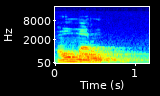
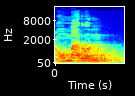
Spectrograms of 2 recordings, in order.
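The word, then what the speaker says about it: عُمَرُ: Umaru. Ya. Maka kita tidak boleh membaca Umarun, tidak boleh. Salah dia kalau membaca Umarun atau membaca Al-Umaru. Salah.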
